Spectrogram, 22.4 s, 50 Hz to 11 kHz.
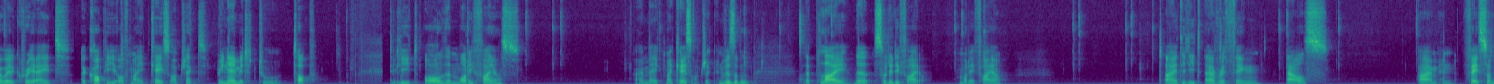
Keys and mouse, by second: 2.1 shift+d, 3.2-5.7 drag, 7.0 click, 7.7 click, 9.9-11.2 middle drag, 11.2 Tab, 11.7 middle click, 12.3-14.1 drag, 14.4 click, 14.8 Tab, 16.2-17.0 drag, 17.3 middle click, 17.3 Tab, 17.4 KP_1, 18.3 z, 20.2-21.3 drag.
